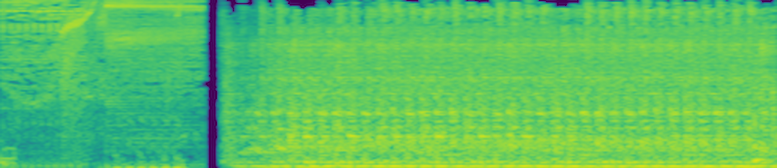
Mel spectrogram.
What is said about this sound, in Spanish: Y así se escucha mi carro cuando me dice mi vieja vete por los limones.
